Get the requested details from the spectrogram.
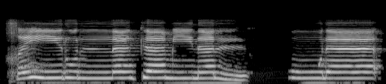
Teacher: ya kita leburkan ke huruf lam tanpa disertai dengung. Khairul laka minal ula, minal, tekan huruf lam sukun.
